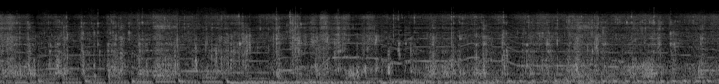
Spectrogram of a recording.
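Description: Close-up eating sounds: wet, clicky chewing and tearing of roast chicken meat, a dense crackle of mouth noises, with background music and a steady bass beat underneath.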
